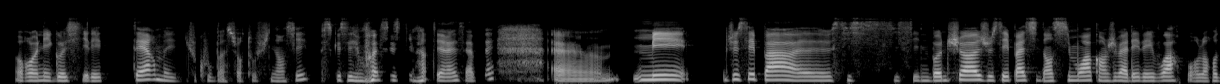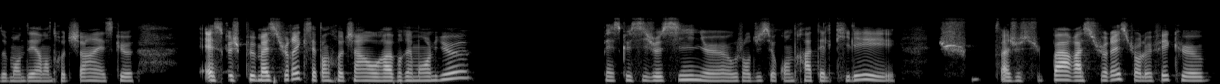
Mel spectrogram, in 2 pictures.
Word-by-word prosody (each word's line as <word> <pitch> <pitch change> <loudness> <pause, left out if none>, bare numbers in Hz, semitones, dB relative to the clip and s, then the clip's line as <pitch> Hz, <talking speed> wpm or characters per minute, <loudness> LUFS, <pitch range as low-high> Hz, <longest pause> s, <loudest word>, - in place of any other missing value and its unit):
renégocier 175 0 -3
les 165 0 -6 0.2
termes 220 0 +2
et 170 -3 -9
du - - -15
coup, - - -16
bah, - - -11
surtout - - -6
financiers 205 +10 -9
parce - - -9
que 195 - -8
c'est 190 -2 -4
moi, 195 +4 +1
c'est 195 0 -11
ce - - -16
qui 205 - -18
m'intéresse 175 +1 -2
après, 80 - -7 0.6
hem, 80 - -2 0.2
mais, 215 -1 +6 0.3
je 225 +3 -2
sais 240 +2 0
pas, 205 -3 +5
heu, 180 0 -2
si 190 - -11
si 175 0 -13
c'est 170 - -13
une 175 0 -9
bonne 180 +1 +1
chose. 210 +1 +6
Je 190 - -1
sais 185 0 -1
pas 190 0 +4
si 195 -1 -4
dans 165 +1 -1
6 190 - -5
mois, 190 +1 +2
quand 175 -2 -2
je 175 - -4
vais 175 - +1
aller 170 +1 -1
les 170 0 -2
voir 180 +2 +1
pour 155 - -8
leur 160 +2 -5
demander 160 +1 -4
un 160 - -1
entretien, 170 +2 -3
est-ce 160 0 -6
que 175 -2 -2 0.7
est-ce 190 -1 +7
que 205 - +1
je - - +4
peux 205 - +3
m'assurer 200 +5 +5
que - - -8
cet 190 -1 -2
entretien 180 0 0
aura 175 0 +4
vraiment 180 0 -2
lieu? 265 +11 0 1.3
Parce 180 -1 -2
que 195 - -4
si 185 +1 -4
je 180 0 +1
signe, 210 +2 0
heu, 170 -1 -2
aujourd'hui 170 +1 -6
ce - - -1
contrat 170 +1 -3
tel 175 -2 -5
qu'il 180 +2 -5
est 205 -4 +1
et - - -14 0.4
j 470 0 0 0.3
enfin, - - +2
je 175 - -4
suis 185 +1 -8
pas 210 +2 +7
rassurée 190 +4 +3
sur 185 -6 -1
le 170 0 -3
fait 210 +3 0
que 175 -4 -2
180 Hz, 205 wpm, -25 LUFS, 170-205 Hz, 1.3 s, est-ce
